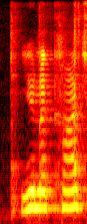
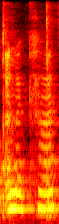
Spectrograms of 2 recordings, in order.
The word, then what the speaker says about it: unakite: Unikite or unakite. Some people have different ways of pronouncing it.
